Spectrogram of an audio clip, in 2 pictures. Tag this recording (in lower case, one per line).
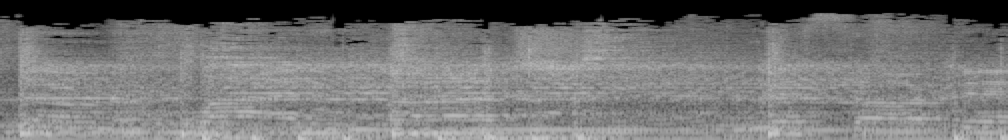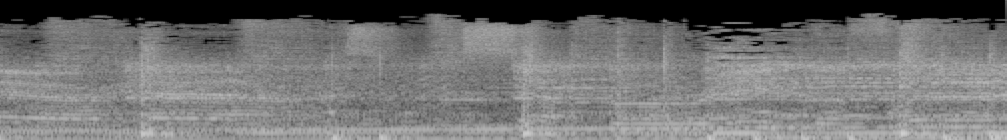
punk rock
music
